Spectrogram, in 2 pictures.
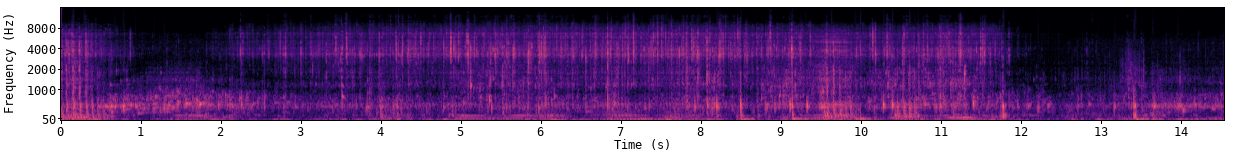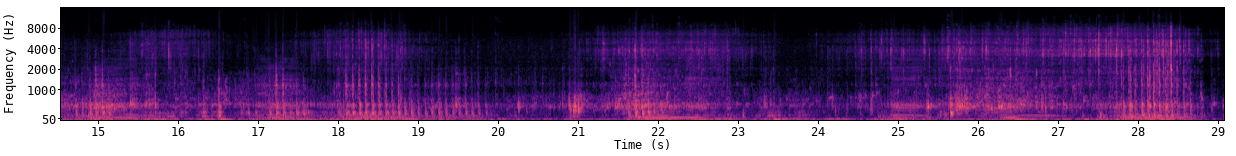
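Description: Underwater ambience picked up by a camera in its waterproof housing: a low, surging rumble of moving water with scattered clicks and crackle. A higher hiss runs from about two seconds in until about twelve seconds, then returns in short surges.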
